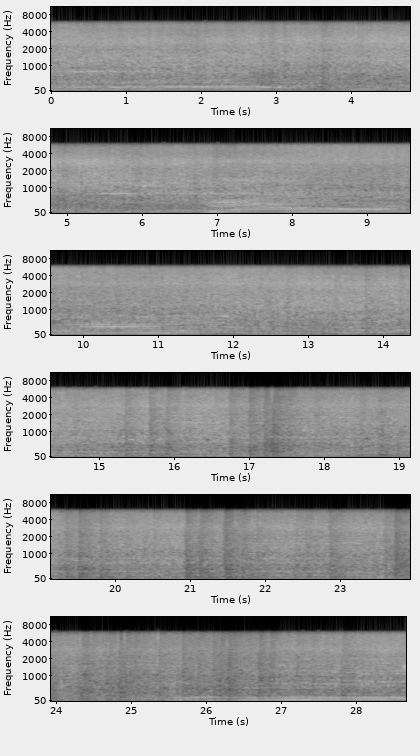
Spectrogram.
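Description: Steady rain falling on a flooded street, with cars driving through the standing water: engine hum and the swish of tyres throwing spray. Vehicles pass three times, in the first few seconds, from about seven to twelve seconds in, and near the end.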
